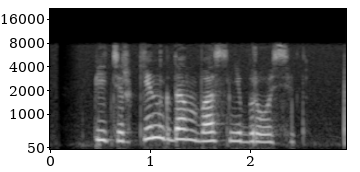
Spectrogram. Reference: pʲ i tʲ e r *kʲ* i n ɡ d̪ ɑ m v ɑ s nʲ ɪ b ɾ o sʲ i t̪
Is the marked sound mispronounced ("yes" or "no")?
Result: no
